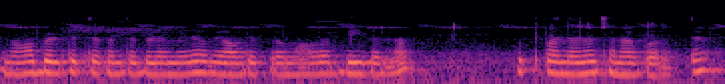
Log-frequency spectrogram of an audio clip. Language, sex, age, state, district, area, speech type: Kannada, female, 18-30, Karnataka, Davanagere, rural, spontaneous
